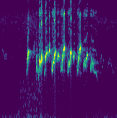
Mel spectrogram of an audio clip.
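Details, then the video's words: A red-whiskered bulbul sings a quick, bright phrase of about eight liquid whistled notes, rising and falling, lasting just over a second; the recording is used to train bulbuls to learn song. "Chào Mào Má Trắng Học Giọng Nhanh. Chào Mào Hót / Chào Mào Hót Đấu"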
